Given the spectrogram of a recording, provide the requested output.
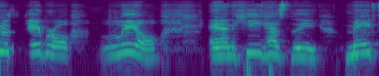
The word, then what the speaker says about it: Gabriel Leal: is uh real leo it's his name is gabriel leel and he has the made from scratch broadcast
